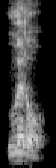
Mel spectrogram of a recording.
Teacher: It's basically a D. It's a flap T, but it's very similar to a D.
